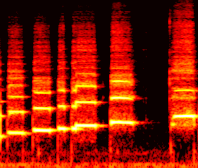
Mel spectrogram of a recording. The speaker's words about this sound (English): Oh, it's one of my various instruments that I'm learning while I'm on lockdown. What is it? Tin whistle? It's a penny whistle.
